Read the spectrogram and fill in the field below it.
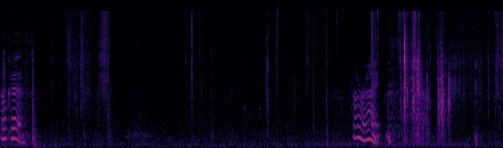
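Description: Rubber stamps are peeled off a plastic backing.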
